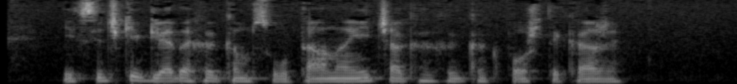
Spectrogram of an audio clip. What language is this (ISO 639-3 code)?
bul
